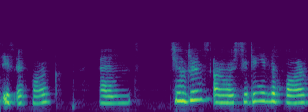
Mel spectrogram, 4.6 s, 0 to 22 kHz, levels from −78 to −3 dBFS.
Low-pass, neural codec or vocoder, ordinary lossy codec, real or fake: 5.4 kHz; codec, 24 kHz, 1 kbps, SNAC; MP3, 32 kbps; fake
